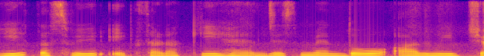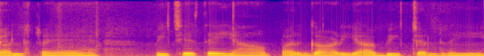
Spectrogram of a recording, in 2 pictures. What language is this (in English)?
Hindi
